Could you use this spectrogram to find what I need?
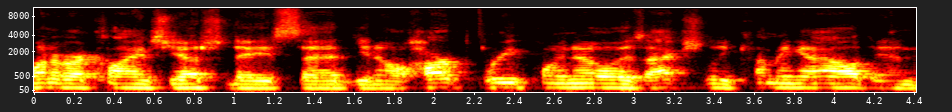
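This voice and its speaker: A man's somewhat breathy voice at a fairly quick pace, in a monotone, flat intonation. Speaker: direct mail marketing expert. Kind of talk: webinar panel discussion. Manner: fast.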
